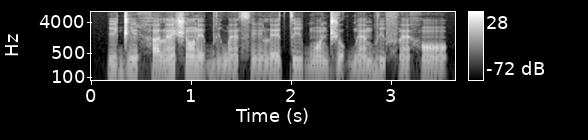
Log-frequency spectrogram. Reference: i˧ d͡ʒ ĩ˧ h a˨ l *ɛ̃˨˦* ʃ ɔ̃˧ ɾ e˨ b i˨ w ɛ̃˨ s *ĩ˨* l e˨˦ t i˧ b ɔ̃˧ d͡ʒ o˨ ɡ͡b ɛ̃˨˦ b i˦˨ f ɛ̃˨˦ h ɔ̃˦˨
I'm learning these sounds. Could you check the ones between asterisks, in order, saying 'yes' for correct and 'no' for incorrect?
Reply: yes, yes

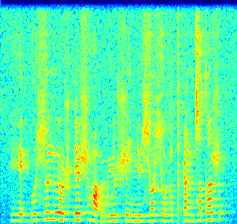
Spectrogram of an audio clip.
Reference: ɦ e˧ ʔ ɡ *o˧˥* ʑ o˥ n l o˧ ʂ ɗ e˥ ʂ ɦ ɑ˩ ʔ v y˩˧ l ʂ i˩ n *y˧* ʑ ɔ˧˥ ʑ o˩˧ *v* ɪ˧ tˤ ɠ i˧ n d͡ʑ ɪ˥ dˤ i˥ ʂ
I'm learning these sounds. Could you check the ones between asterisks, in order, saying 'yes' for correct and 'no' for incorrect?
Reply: no, no, yes

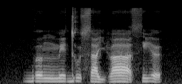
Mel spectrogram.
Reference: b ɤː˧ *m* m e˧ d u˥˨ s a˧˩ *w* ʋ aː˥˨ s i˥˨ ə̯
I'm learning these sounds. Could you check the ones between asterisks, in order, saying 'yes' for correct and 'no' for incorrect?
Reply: no, no

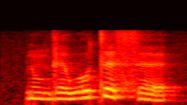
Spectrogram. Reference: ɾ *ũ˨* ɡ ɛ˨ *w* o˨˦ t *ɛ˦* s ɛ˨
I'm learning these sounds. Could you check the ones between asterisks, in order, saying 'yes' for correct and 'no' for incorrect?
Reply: yes, yes, no

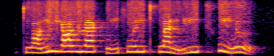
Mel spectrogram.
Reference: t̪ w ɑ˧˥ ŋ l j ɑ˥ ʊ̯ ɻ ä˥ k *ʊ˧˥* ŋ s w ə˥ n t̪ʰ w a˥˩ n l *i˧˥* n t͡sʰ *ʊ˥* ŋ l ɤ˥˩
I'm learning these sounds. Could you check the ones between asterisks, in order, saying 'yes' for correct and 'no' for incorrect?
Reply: yes, no, no

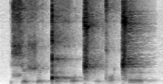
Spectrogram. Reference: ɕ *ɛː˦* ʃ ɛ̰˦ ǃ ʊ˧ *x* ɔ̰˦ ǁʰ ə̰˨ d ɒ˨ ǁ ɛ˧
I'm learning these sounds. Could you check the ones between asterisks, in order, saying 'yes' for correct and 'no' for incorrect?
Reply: no, yes

